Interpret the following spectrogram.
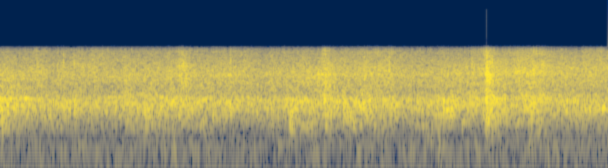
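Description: A swimmer doing butterfly stroke in a pool: a steady wash of splashing water, with a few sharper splashes standing out.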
